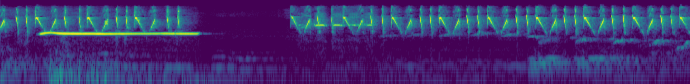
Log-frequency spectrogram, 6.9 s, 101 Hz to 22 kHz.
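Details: Bar-winged prinia in agitated song, 26 February 2023. A long flat whistle opens, then a brief silence, then an evenly spaced stream of shrill, rapid notes picks up and continues to the end.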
